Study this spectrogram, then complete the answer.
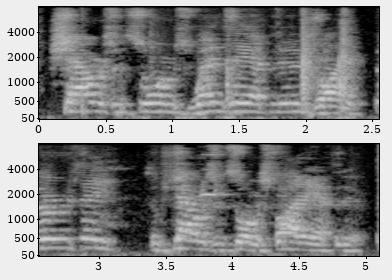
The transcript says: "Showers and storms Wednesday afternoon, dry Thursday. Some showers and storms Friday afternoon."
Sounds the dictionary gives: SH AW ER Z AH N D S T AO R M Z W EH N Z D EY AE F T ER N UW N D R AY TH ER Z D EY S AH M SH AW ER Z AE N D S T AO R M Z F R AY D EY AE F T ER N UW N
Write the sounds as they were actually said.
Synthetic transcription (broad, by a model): SH AW ER Z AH N S AO R M Z W EH N Z D EY AE F T ER N UW N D R AY TH ER Z D EY S AH M SH AW ER Z N S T AO R M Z F R AY D EY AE F T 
